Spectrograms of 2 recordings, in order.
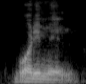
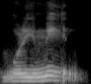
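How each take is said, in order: First: It is said flatly, with no warmth. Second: It is said warmly, with a caring tone. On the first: The speaker seems to be arguing with the other person. The speaker calls it wrong. "if you're just deadpanning" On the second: The speaker seems curious about the other person's concern. The speaker calls it right. "If you have a concern tone"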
